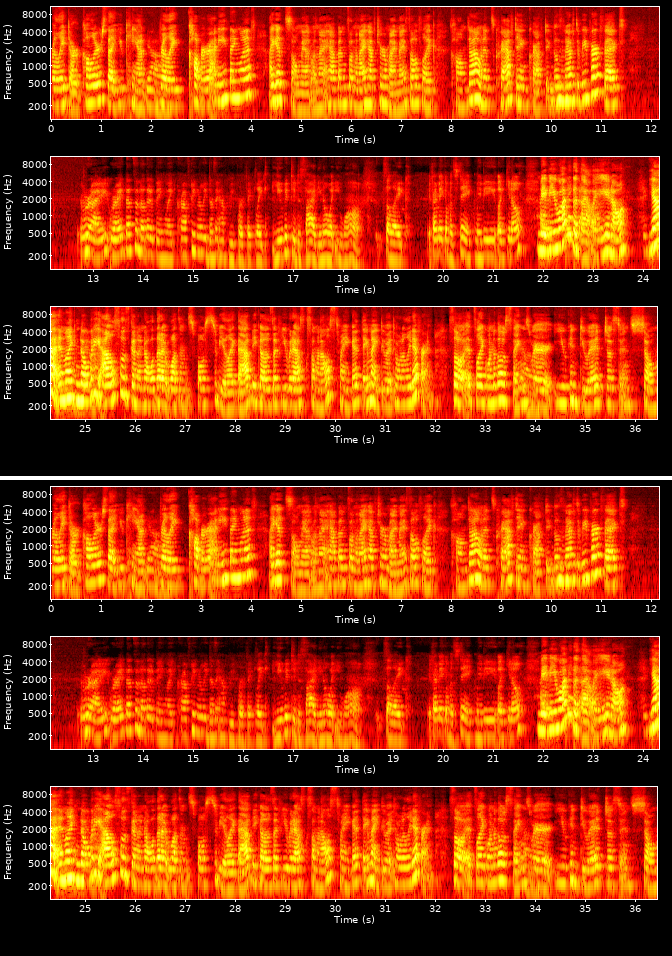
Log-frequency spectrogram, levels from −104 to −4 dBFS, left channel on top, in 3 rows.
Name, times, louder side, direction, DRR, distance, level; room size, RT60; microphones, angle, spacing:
voice 1, 0.0-11.4 21.9-23.6 23.9-36.4, left 2 dB, 65° left, 1.1 m, -27 dB
voice 2, 1.9-2.4 10.0-10.5 12.7-19.3 19.7-23.7 24.0-24.2 24.6-25.3 33.6-34.1, left 3 dB, 35° left, 0.3 m, -36 dB
3.9 x 3.0 x 3.0 m
head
